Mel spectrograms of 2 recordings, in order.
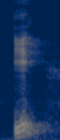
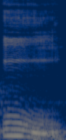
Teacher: The first one, the short one, is also lower. So I have to relax my mouth in order to pronounce it properly. The second one is tensed.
